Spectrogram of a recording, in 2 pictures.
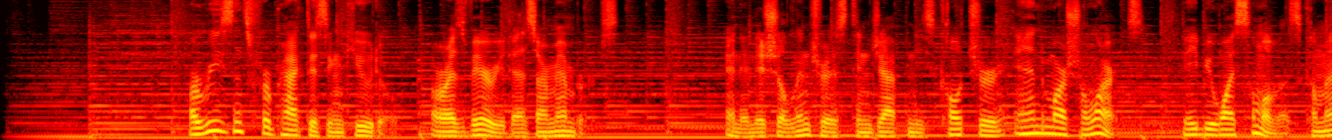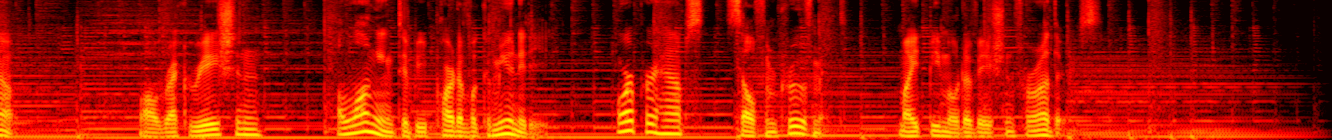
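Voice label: video Narration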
